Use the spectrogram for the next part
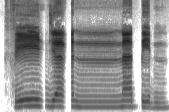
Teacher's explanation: Jadi suara nun yang ada di tanwin ini dia jelas. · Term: Suara nunnya yang jelas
